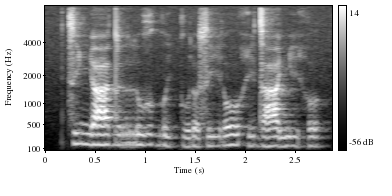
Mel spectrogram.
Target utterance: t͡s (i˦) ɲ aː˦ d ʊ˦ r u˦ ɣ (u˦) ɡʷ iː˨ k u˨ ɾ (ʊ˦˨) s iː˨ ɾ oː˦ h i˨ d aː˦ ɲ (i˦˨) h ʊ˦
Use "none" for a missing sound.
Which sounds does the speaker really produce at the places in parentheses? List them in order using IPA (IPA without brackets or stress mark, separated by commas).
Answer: i˦, ʊ˦, ʊ˨, i˦˨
